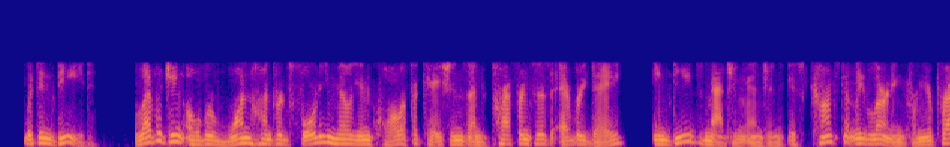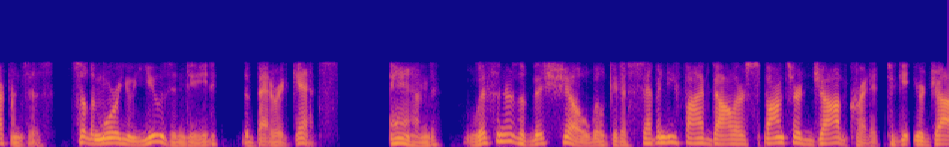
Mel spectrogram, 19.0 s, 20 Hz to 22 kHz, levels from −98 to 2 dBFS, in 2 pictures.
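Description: From start to finish the speech carries G.729 codec damage, and it is plainly audible: a slightly rough, buzzy, synthetic edge, as if the voice were rebuilt rather than recorded. That is what happens when a low-rate coder models the vocal tract and pitch and then approximates the excitation with a handful of pulses. The character fits roughly 8 kbit/s. On a spectrogram everything stops sharply at about 3.8 kHz, with blurred, smeared harmonics below.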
